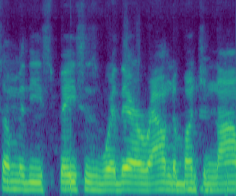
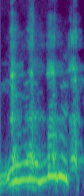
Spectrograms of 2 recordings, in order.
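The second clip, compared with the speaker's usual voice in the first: squeaky high mock-incredulous cry; a hammed-up falsetto gasp of disbelief; 11 semitones higher than usual. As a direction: pitch it way up in fake shock. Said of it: "I was like".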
